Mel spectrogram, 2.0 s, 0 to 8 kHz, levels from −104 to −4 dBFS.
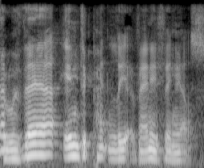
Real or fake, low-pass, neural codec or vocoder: fake; 7.2 kHz; codec, 16 kHz in and 24 kHz out, 1.1 kbps, FireRedTTS-2 codec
